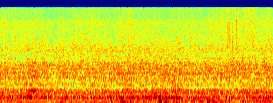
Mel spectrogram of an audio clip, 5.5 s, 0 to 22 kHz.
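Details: Hive-front activity of honey bees in midwinter in Australia, recorded on 20 June: continuous low buzzing drone, a few brief louder passes of bees, with a faint click near the middle.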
